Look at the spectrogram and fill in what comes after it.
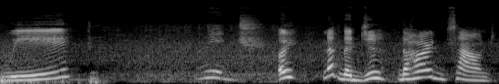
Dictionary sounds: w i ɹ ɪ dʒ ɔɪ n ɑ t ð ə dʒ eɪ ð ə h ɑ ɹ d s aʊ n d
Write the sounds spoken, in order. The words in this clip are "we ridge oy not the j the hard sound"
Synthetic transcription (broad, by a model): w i w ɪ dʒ ɔɪ n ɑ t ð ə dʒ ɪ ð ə h ɑ ɹ d s aʊ n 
